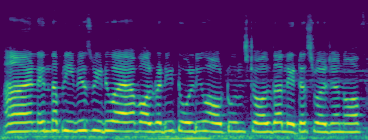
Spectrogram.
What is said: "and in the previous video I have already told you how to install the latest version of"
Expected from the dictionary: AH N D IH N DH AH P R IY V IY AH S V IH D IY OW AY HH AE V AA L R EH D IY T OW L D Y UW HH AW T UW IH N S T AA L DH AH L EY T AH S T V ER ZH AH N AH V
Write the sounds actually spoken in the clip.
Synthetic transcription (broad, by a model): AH N D IH N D AH P R IY V IY AH S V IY D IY OW AY HH AE V AA L R EH D IY T OW L D Y UW HH AW T UW IH N S T AA L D AH L EY T AH S T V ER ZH AH N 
